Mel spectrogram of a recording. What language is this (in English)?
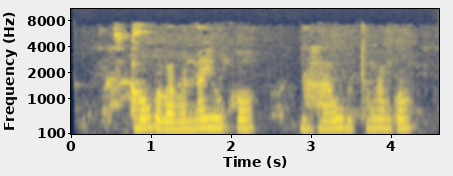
Kinyarwanda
